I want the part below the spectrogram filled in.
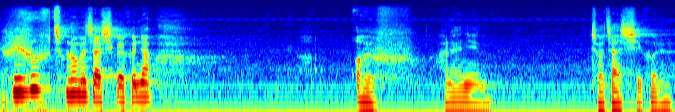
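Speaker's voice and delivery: sigh, then a low, soft plea; exasperated praying parent. Acted. Parent praying about a troublesome child, sighing and hushed. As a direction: pray it wearily under your breath. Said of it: "그게 부모가 자식을 보면서".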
